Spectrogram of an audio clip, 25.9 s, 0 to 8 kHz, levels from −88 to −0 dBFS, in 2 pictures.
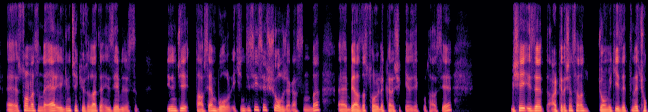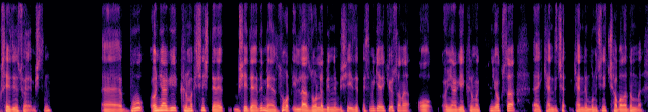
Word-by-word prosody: Eee, 105 +1 0
sonrasında 135 -5 +1
eğer 125 +4 +4
ilgini 115 +4 +1
çekiyorsa 105 -7 -2
zaten 115 +1 +2
izleyebilirsin. 105 -3 -3 0.6
1'inci 135 +1 +2 0.2
tavsiyem 110 +5 +1
bu 105 - +3
olur. 95 -4 -3
2'ncisiyse 150 - -3
şu 165 0 -1
olacak 95 - +1
aslında. 95 - -3 0.4
Eee, 95 0 +1
biraz 110 -2 +6
da 125 - +2
soruyla 105 0 +1
karışık 100 -1 -3
gelecek 85 -1 -5
bu 85 - -10
tavsiye 125 - -3 1.2
bir 110 - 0
şey 155 +10 +6
izlet 135 -2 +5
arkadaşın 115 +7 +2
sana 130 -1 +1 0.3
”John 105 -2 +3
Wick”i 110 +4 +3
izlettiğinde 115 +4 +1
çok 140 -2 -1
sevdiğini 105 +1 +3
söylemiştin. 95 - -6 1.0
Eee, 90 -1 0 0.2
bu 155 +4 +3 0.2
ön 130 +5 +7
yargıyı 160 0 +5
kırmak 130 +2 +1
için 160 - -3
hiç 155 -4 -2
dene 115 +1 +3 0.2
bir 105 0 -4
şey 125 +2 +2
denedin 120 +6 +2
mi, 130 -8 +3
yani? 100 0 0
Zor 100 +4 +1
illa 115 +1 +3
zorla 110 0 +2
birinin 110 -1 -1
bir - - -5
şey 105 0 -3
izletmesi 105 +3 -4
mi 135 - -2
gerekiyor 130 -1 0
sana 125 -2 -4 0.2
o 100 -2 -1 0.2
ön 110 - -2
yargıyı 100 -1 +1
kırmak 105 0 -3
için 135 - -6
yoksa, 135 +2 +1 0.4
eee, 95 0 -1
kendi 105 +4 -3
ç 120 - -5 0.2
kendin 110 +1 0
bunun 110 0 0
için 110 +5 -4
hiç 125 - -2
çabaladın 105 +1 +1
mı? 95 -5 -3
110 Hz, 165 wpm, -25 LUFS, 100-130 Hz, 1.2 s, ön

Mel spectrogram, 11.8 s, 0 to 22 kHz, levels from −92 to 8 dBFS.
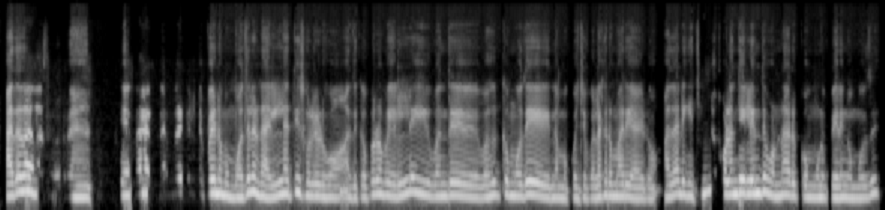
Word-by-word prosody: அத 205 - +4
தான் 270 -2 +8
நான் - - -7 0.8
சொல்றேன். 215 - -7
ஏன்னா, 230 +3 -3 0.3
நண்பர்கள்கிட்ட 475 - -5
போய் 245 0 +6
நம்ம 220 -3 +4
மொதல்ல 255 +9 +3
நான் 185 -2 +2
எல்லாத்தையும் 230 +2 +1
சொல்லிடுவோம். 190 -3 -1
அதுக்கப்பறம் 190 +6 -2
எல்லை 240 +6 +1 0.3
வந்து 205 +2 0 0.4
வகுக்கும்போதே 210 +1 0 0.3
நம்ம 175 -2 -4
கொஞ்சம் 175 0 -7
விலகுற 190 +4 -2
மாரி 195 0 -1
ஆயிடும். 165 +2 -6
அதான் 220 +4 -1
நீங்க 205 -3 -2
சின்ன 245 +4 -1 0.2
குழந்தையிலேருந்து 240 +2 +4
ஒண்ணா 210 +3 0
இருக்கோம் 185 -2 -4
3 180 0 -1
பேருங்கும்போது. 175 +3 -2
205 Hz, 145 wpm, -18 LUFS, 185-235 Hz, 0.8 s, தான்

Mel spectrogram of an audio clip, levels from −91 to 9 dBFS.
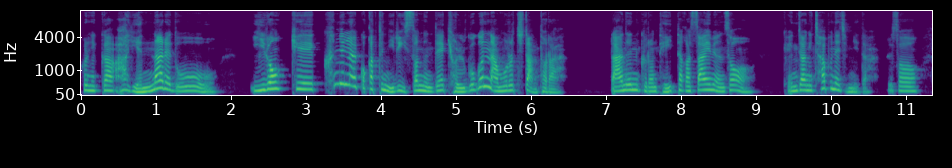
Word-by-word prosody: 그러니까 195 -1 0
'아 210 +1 -2
옛날에도 175 - +2 0.4
이렇게 250 +3 +2
큰일 445 +1 -2
날 365 -3 +2
것 - - -5
같은 235 -6 +1
일이 150 +5 0
있었는데 185 +2 0
결국은 215 - +1
아무렇지도 190 +4 0
않더라.'라는 125 -2 -7 0.8
그런 165 -4 -3
데이터가 165 +6 -3
쌓이면서 185 -6 0 0.4
굉장히 200 +3 0
차분해집니다. 195 - -4
그래서 175 -3 -4
190 Hz, 310 characters per minute, -23 LUFS, 160-220 Hz, 0.8 s, 옛날에도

